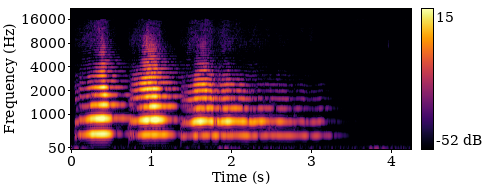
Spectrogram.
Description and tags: horn fail wahwah 3
A "wah wah" sound produced using the right hand in the bell of a horn. Makes a great comedic effect for "fail" or "you lose" situations. Notes: A4, Ab4, G4. Recorded with a Zoom h4n placed about a metre behind the bell.
horn, wah, trombone, fail-sound, fail, lose, you-lose, sad-trombone, french-horn, sad, wah-wah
